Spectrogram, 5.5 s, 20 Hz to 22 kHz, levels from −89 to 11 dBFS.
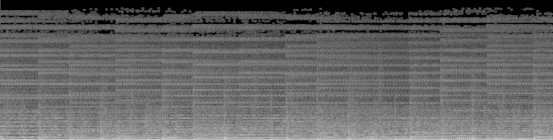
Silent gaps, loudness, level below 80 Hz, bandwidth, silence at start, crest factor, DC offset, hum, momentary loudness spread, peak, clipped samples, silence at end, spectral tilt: none; -15 LUFS; -22 dBFS; over 20 kHz; 0 s; 12 dB; under 0.1%; none; 2 LU; -2 dBFS; under 0.1%; 0 s; -5 dB/octave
